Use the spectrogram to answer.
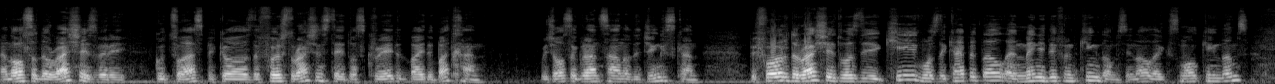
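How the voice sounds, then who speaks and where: With a Mongolian accent, a man talks at a fairly quick pace in a dark, mellow tone, his fairly high pitch showing ordinary variation. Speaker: author and world traveler. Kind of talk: tv interview.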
